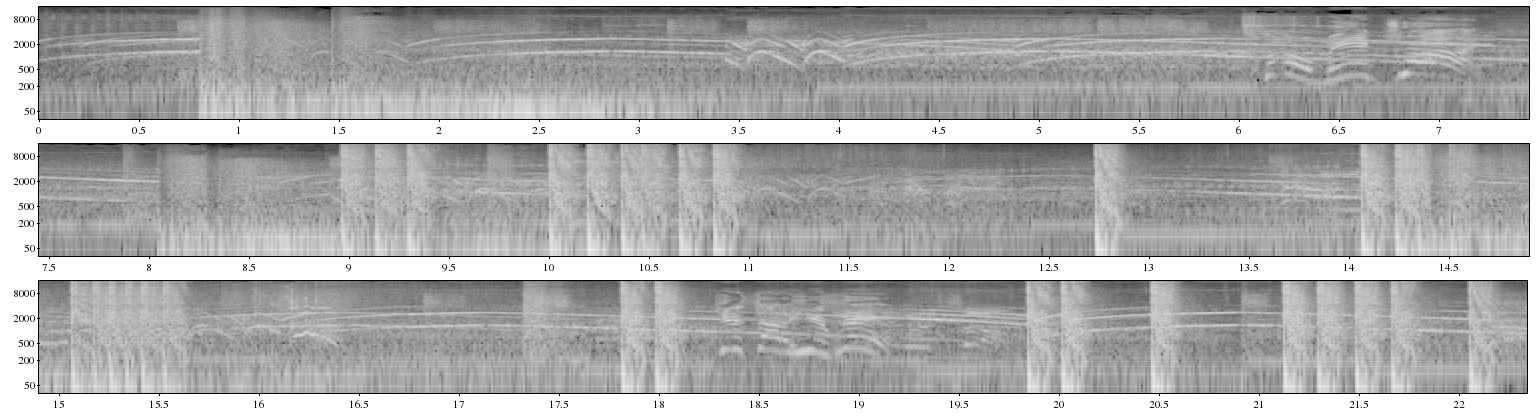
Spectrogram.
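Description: A police siren wails up and down.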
